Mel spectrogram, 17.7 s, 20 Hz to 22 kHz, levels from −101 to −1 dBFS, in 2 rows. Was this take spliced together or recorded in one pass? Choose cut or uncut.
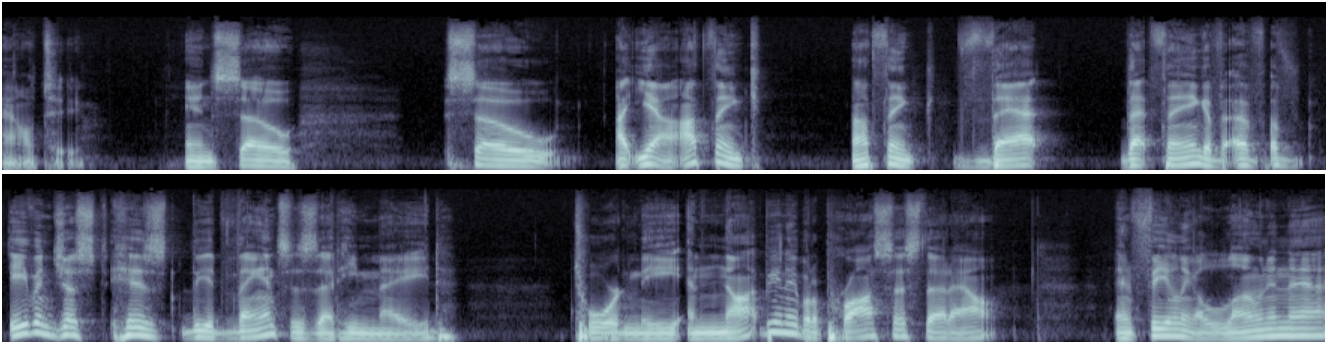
uncut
